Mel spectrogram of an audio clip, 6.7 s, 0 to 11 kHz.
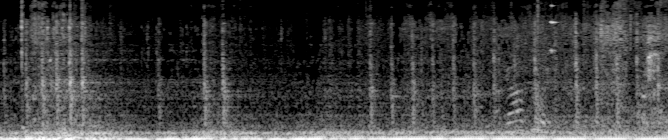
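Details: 1979 Oldsmobile Toronado engine knocking: low, heavy rumble at idle with irregular sharp taps on top before shutdown; knock present, cause not yet pinned down, heading to the shop.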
